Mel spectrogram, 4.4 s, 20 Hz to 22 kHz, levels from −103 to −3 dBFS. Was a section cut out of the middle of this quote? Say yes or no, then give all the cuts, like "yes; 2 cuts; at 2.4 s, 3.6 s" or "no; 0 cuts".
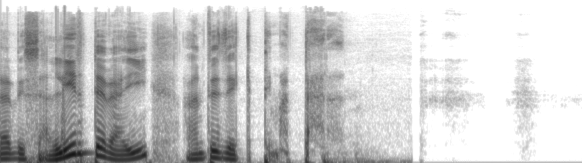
no; 0 cuts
